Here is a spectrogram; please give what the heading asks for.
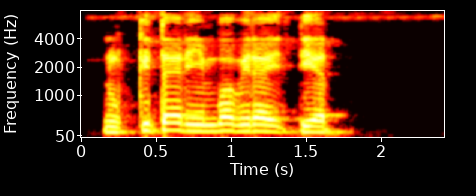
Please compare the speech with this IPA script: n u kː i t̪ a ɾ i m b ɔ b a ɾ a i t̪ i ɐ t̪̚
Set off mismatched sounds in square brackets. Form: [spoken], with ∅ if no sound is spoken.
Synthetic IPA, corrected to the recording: n u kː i t̪ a ɾ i m b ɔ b [i] ɾ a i t̪ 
